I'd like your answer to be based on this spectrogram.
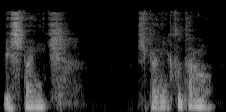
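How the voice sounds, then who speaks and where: A woman's voice: lowish voice, little pitch movement, fast talker, slightly rough. Blunt, emotional woman vlogger. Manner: blunt and emotional, with slang and swearing. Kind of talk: candid casual storytelling.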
